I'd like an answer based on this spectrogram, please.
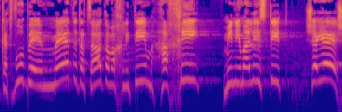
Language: Hebrew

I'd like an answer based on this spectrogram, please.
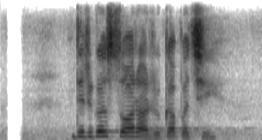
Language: Nepali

